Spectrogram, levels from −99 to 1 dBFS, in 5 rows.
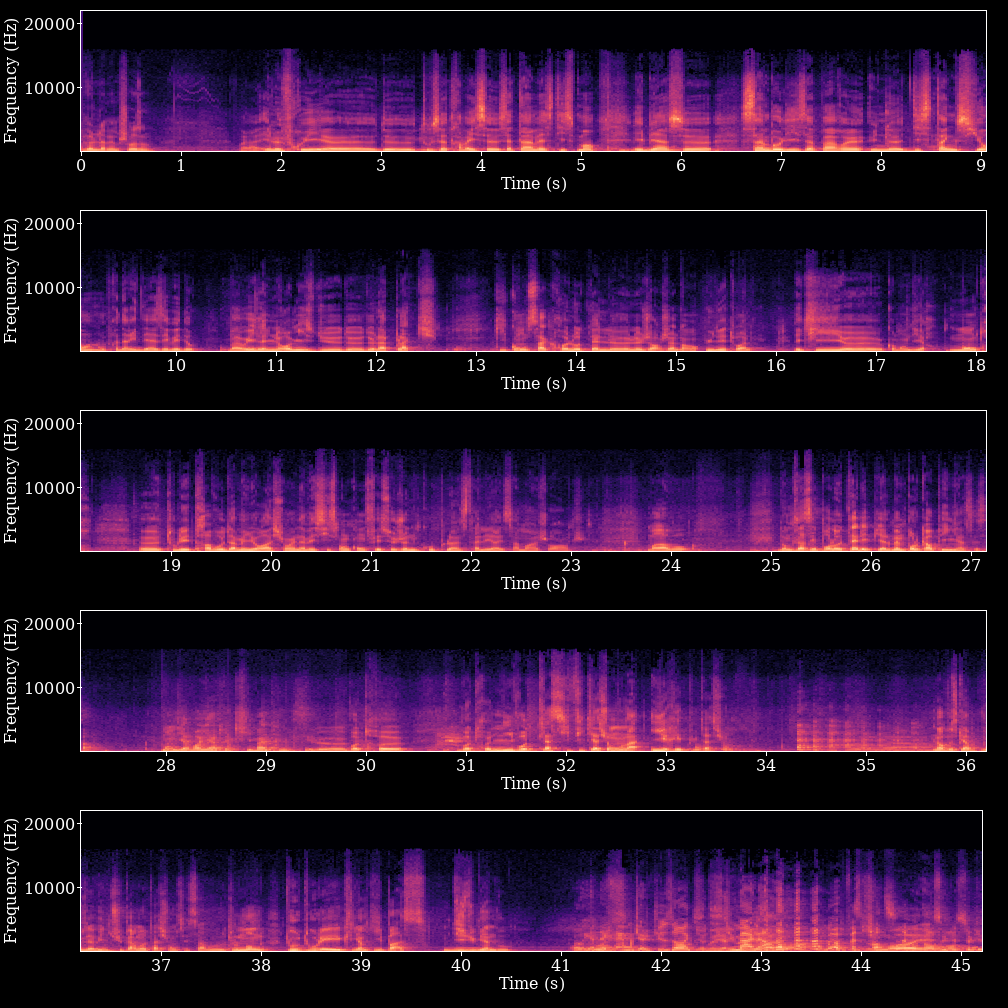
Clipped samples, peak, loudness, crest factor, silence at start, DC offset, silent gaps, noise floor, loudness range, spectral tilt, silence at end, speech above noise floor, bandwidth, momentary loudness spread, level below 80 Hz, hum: under 0.1%; -4 dBFS; -20 LUFS; 18 dB; 0 s; under 0.1%; none; -50 dBFS; 6 LU; -6 dB/octave; 0 s; 30 dB; 13 kHz; 14 LU; -54 dBFS; none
